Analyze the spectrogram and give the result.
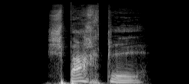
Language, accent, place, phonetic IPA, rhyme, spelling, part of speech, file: German, Germany, Berlin, [ˈʃpaxtl̩], -axtl̩, spachtel, verb, De-spachtel.ogg
- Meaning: inflection of spachteln: 1. first-person singular present 2. singular imperative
